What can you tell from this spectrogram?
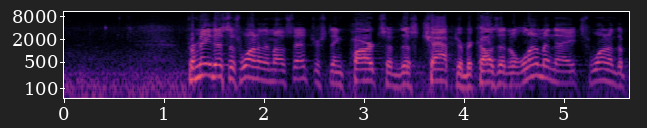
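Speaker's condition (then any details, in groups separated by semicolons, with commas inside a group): No condition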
